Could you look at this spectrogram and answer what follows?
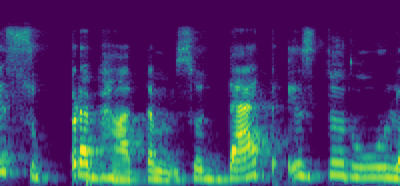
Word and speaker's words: Suprabhatam: So it is wrong to say Suprabhatam. It is Suprabhatam with that stress, with the double sound for P. So though we don't write an extra P here, while pronouncing, we say Suprabhatam.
